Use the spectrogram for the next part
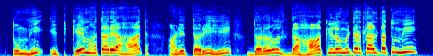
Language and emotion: Marathi, surprised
